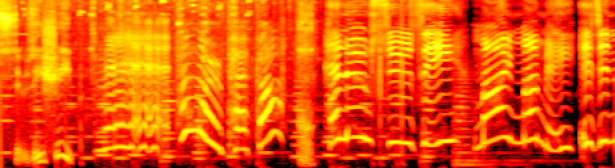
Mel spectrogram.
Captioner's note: bell ringing; bleats; snorts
